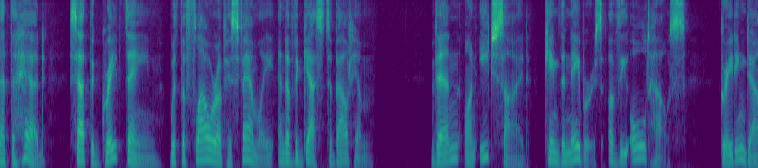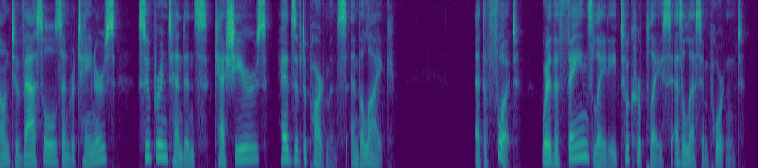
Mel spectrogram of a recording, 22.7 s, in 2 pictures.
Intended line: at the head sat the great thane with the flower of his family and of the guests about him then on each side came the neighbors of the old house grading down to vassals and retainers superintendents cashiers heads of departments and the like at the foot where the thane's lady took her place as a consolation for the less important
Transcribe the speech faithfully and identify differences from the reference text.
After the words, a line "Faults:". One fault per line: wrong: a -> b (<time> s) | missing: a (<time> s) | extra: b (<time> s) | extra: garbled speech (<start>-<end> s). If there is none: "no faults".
at the head sat the great thane with the flower of his family and of the guests about him then on each side came the neighbors of the old house grading down to vassals and retainers superintendents cashiers heads of departments and the like at the foot where the thane's lady took her place as the less important
Faults:
missing: a consolation for (21.6 s)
